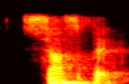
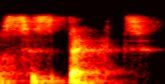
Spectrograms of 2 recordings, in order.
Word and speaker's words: suspect: Now, if this word, suspect, for example, or suspect, if the word is a noun, suspect, then the stress falls on the first syllable. But if it's a verb, suspect, I suspect you, I suspect you, then the stress falls on the second syllable.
